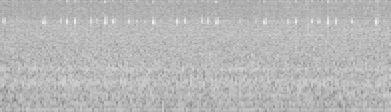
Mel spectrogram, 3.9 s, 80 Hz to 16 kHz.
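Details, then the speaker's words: 1998 Ford Expedition ex-police V8 at idle, hood up, camera near the engine: rapid, irregular high-pitched bird-like chirps from the belt drive; an idler pulley is suspected, with tensioners and serpentine belt also to be replaced. "now this could be several things uh underneath your hood that could be chirping or making this noise"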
